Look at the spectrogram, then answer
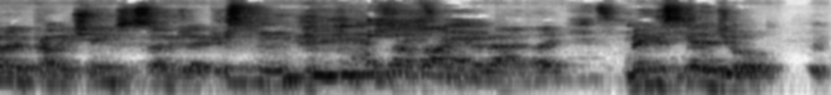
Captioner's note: group chattering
